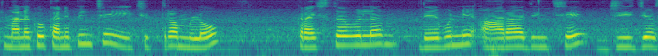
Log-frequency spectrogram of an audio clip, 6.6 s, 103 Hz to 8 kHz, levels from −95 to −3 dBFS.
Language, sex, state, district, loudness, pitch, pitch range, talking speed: Telugu, female, Andhra Pradesh, Krishna, -16 LUFS, 225 Hz, 215-255 Hz, 80 wpm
